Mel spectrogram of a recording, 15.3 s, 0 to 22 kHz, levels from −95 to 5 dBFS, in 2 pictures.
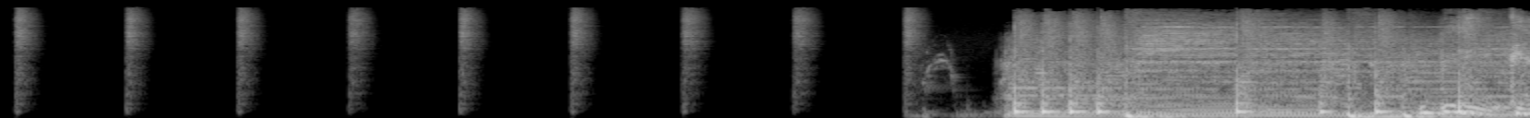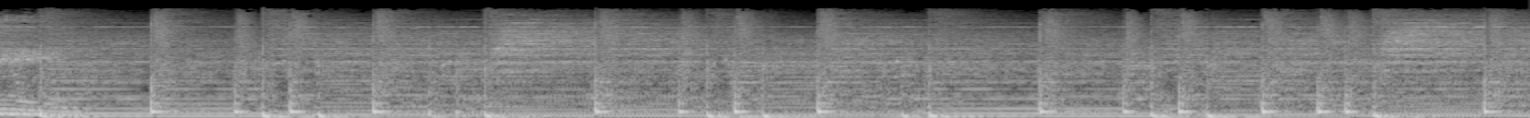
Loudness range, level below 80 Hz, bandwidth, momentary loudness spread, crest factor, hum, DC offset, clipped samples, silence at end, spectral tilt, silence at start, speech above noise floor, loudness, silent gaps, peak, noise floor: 21 LU; -30 dBFS; 17 kHz; 21 LU; 20 dB; none; under 0.1%; under 0.1%; 0 s; -4 dB/octave; 0.05 s; 23 dB; -19 LUFS; 0.26-0.62 s, 0.81-1.18 s, 1.37-1.74 s, 1.93-2.29 s, 2.48-2.85 s, 3.04-3.40 s, 3.60-3.96 s, 4.16-4.51 s; 0 dBFS; -39 dBFS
